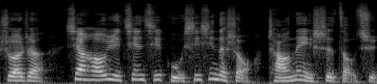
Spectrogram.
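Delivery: ordinary delivery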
